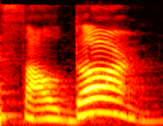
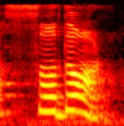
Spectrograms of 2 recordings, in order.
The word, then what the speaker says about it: southern: Next देखिए, SOUTHERN, इसको normally हम पढ़ते हैं साउदर्न, लेकिन ये साउदर्न इसका करेक्ट प्रोनाउंसिएशन नहीं है, इसका एग्जैक्ट प्रोनाउंसिएशन क्या होगा? सदर्न। इसमें भी देखिए रे का उच्चारण करने की आवश्यकता नहीं है, सदर्न इसका उच्चारण हमें करना है।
